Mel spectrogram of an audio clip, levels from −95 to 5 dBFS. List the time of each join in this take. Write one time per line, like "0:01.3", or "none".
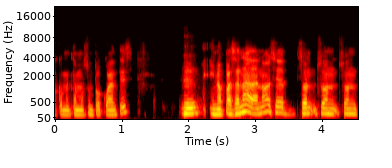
none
